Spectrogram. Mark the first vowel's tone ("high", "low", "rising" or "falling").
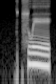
falling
